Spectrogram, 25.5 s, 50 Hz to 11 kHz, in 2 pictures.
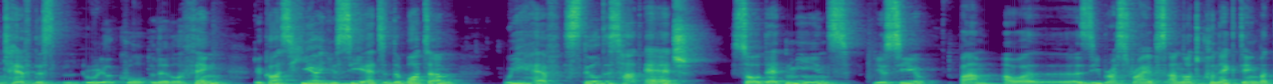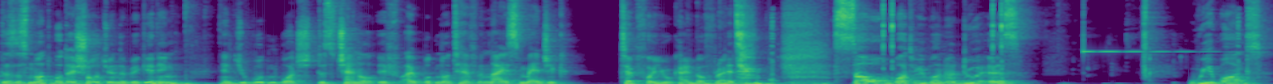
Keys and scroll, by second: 6.5 2, 19.6 super+z, 19.9 super+z, 20.8 shift+e.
